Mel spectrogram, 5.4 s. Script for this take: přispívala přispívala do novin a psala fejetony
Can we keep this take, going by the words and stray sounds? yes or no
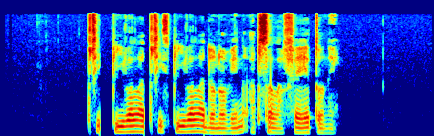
no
